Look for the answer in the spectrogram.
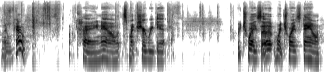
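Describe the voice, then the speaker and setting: An older woman with a notably low voice chats in a homey, rambling way as she crafts at her desk, often breaking off to chuckle. Her voice sounds a little thickened from sinus trouble. The recording has clear background noise and small clicks. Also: fairly even intonation, slow pace, fairly bright tone. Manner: chatty, homey, self-interrupting, chuckles often. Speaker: craft channel host. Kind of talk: casual crafting chat while working.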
